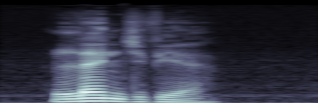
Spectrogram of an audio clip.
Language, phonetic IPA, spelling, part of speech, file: Polish, [ˈlɛ̃ɲd͡ʑvʲjɛ], lędźwie, noun, Pl-lędźwie.ogg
